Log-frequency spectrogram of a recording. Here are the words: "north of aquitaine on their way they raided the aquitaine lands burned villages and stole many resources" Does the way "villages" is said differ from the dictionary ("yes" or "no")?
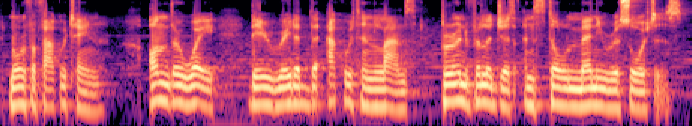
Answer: no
